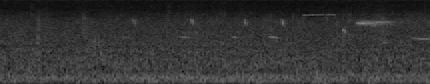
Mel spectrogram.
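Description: Steady outdoor background noise with a few faint, short, high-pitched chirps scattered through it.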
